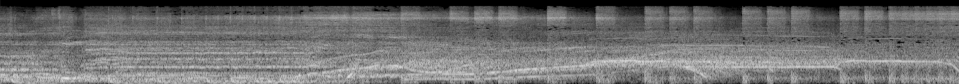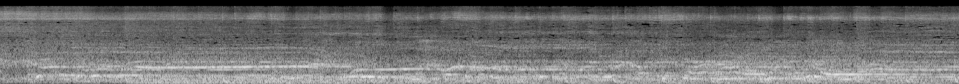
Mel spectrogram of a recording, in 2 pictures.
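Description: A K-pop song performed live, loud through an arena sound system, with singing over it and a crowd cheering. The bass drops away for several seconds and comes back about eleven seconds in.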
